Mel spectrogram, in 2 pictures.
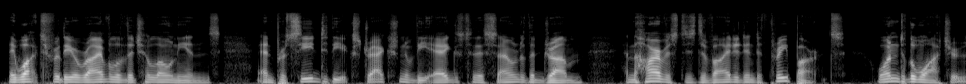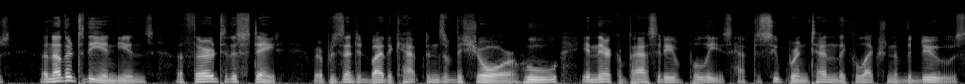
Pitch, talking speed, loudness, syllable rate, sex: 105 Hz, 195 wpm, -23 LUFS, 5.6 syllables/s, male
